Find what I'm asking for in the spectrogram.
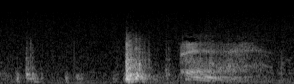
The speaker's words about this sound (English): What's supposed to be in this treasure chest? $25,000. Never mind the questions. Just open it. Take your time. It's coming.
